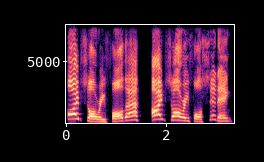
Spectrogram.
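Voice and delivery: mock Cockney apology to father; Cockney accent. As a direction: put on a hammed-up Cockney accent. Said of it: "apologizing to your dad in a Cockney accent".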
